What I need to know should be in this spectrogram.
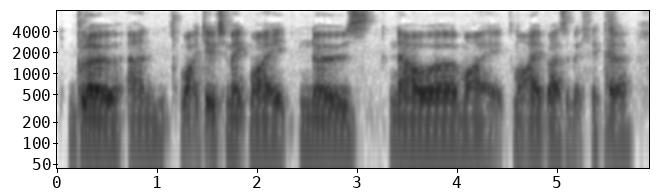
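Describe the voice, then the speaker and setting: This man has a Southern English accent. He talks at a fairly slow pace with monotone, flat intonation. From Essex, England. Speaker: doctor. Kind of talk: makeup tutorial talk to camera. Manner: hesitant, casual.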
